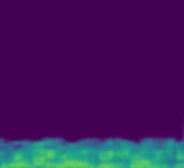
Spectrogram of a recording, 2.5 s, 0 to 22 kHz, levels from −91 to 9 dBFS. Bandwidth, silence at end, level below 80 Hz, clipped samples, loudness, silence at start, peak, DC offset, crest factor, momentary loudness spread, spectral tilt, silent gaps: 4 kHz; 0 s; -44 dBFS; under 0.1%; -15 LUFS; 0 s; 0 dBFS; under 0.1%; 14 dB; 3 LU; -9.5 dB/octave; none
